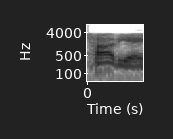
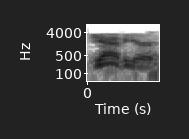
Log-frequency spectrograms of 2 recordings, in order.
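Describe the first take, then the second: First: The name is pronounced the Spanish way. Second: The name is pronounced the English way. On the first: "he kept correcting me, saying, no, it's Javier" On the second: "it's Javier in English"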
